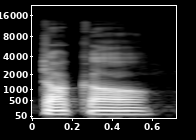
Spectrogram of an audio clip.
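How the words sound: The name is said with a French accent. "They'd be like Tarkan"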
